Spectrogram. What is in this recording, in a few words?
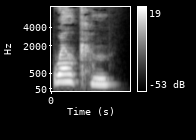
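"welcome", British English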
